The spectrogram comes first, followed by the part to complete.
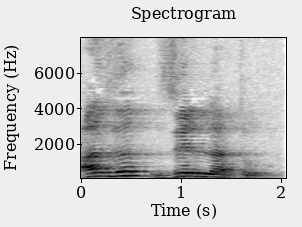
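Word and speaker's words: الذِّلَّةُ: You say az zillatu. Okay. When zal is a shamsi letter, when lam comes before that, then lam is not pronounced and zal is pronounced twice.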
